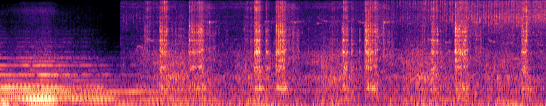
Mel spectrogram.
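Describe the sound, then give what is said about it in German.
The scooter on which the Sandmännchen arrives in the children's programme Unser Sandmännchen: a steady droning hum for about a second, then a busy mechanical clatter of rapid ticks and rattling clicks that continues at an even, moderate loudness with no voices. “Mit dem Roller.”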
